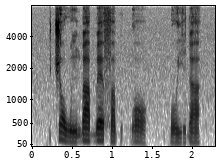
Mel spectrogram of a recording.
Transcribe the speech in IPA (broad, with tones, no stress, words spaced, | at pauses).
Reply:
t͡ʃɔ˦˨wĩ˨˦ɓa˦ ɓɛ˦ fa˨pu˨ɡ͡bɔ˦˨ | k͡poː˨ji˨ɗa˦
